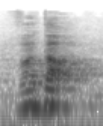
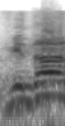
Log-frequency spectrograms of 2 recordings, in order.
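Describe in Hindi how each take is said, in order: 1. पहला स्वर 'a' की ध्वनि है। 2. पहला स्वर 'i' की ध्वनि है। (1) "ये वाओ पे जबर है" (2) "विदा नहीं लफ्ज होता"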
